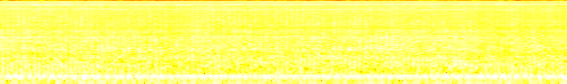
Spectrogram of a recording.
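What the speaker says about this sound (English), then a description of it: "If I can get a hold of this helicopter here." A helicopter flies in a flight simulator video game set over Liberia, its rotor and engine giving a continuous, even drone with a steady low hum, heard alone and fairly quiet.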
